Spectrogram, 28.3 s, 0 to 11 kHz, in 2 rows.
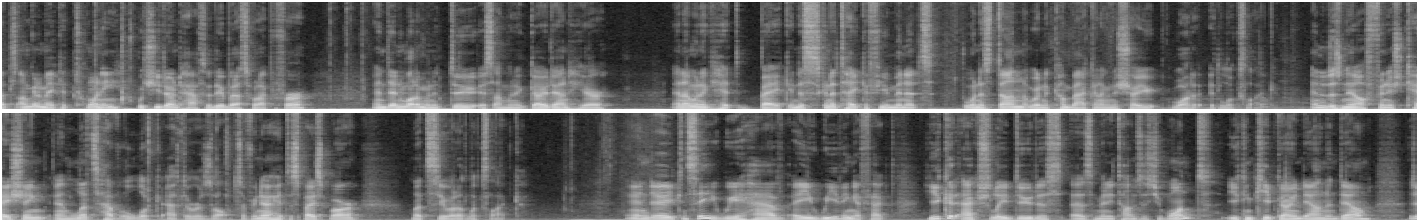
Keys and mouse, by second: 3.1 ctrl+s, 3.3 ctrl+s, 3.5 ctrl+s, 12.6 shift+Left, 12.6 space, 15.8 alt+a, 16.3 space.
